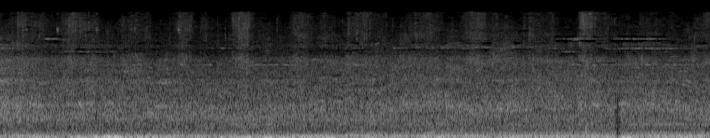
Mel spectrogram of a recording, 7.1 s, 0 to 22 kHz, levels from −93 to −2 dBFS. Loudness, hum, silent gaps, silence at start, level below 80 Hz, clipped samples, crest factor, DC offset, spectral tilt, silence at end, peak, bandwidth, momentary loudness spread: -44 LUFS; none; none; 0 s; -42 dBFS; under 0.1%; 16 dB; under 0.1%; -4.5 dB/octave; 0 s; -22 dBFS; 15.5 kHz; 3 LU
